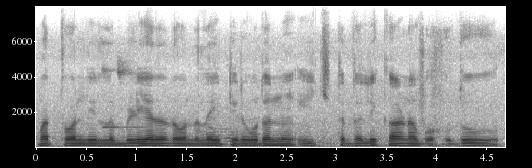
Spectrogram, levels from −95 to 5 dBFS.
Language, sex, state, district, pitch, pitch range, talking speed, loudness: Kannada, male, Karnataka, Koppal, 105 Hz, 100-105 Hz, 115 wpm, -17 LUFS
